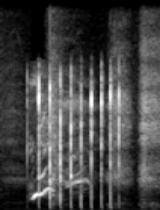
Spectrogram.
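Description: A woman's high-pitched squeal of laughter that rises in pitch, then breaks into a rapid cackle of sharp clicking pulses, about eight a second, over a video call.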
